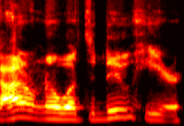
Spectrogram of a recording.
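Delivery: put-on confused, puzzled-sounding tone. Retelling a pool game, imitating someone confused. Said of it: "he's seriously confused".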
